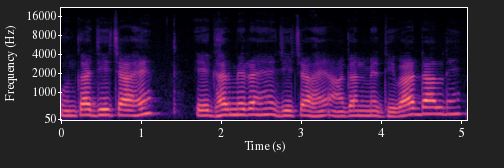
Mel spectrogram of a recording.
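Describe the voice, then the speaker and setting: A blunt, dismissive village stepmother speaks in a low, slow, mellow voice, as a woman reads her out. She talks with curt finality. It is a plain storybook reading.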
